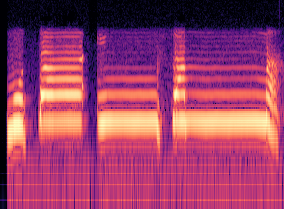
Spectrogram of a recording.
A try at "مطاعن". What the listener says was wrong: No, in. Pronounce ain sound. Don't pronounce hamza sound. مطاع is a wrong. مطاعن. Ain sound is pronouncing from middle of throat. Ta is recite is more full mouth.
